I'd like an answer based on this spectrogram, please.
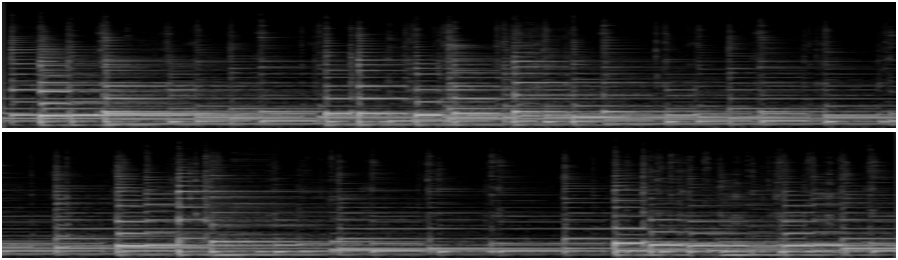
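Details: Plucked acoustic guitar music with strummed chords fills the whole stretch, no animal sound audible.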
